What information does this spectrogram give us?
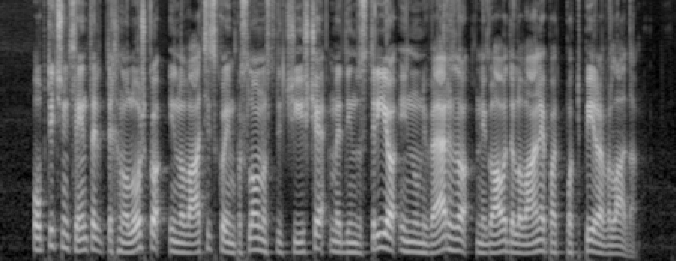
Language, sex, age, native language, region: Slovenian, male, 30-49, Slovenian, Southeast Slovenia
